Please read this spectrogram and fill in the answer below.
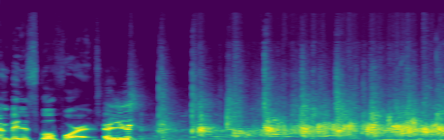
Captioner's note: audience applauds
